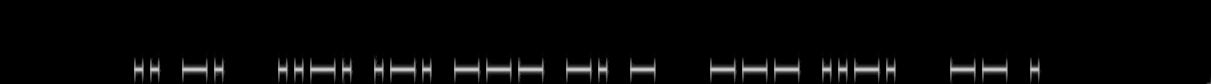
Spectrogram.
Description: Morse code, heard as a keyed tone, about 15 wpm, 700 Hz. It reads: IN FRONT OF ME
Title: Speed-Racing - Sets of 4 Words 15wpm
